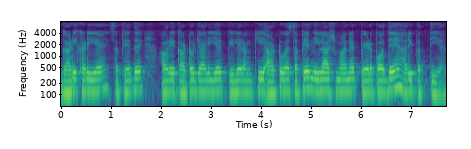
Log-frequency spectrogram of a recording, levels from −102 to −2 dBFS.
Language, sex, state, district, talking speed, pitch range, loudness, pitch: Hindi, male, West Bengal, North 24 Parganas, 200 wpm, 115-130 Hz, -29 LUFS, 125 Hz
